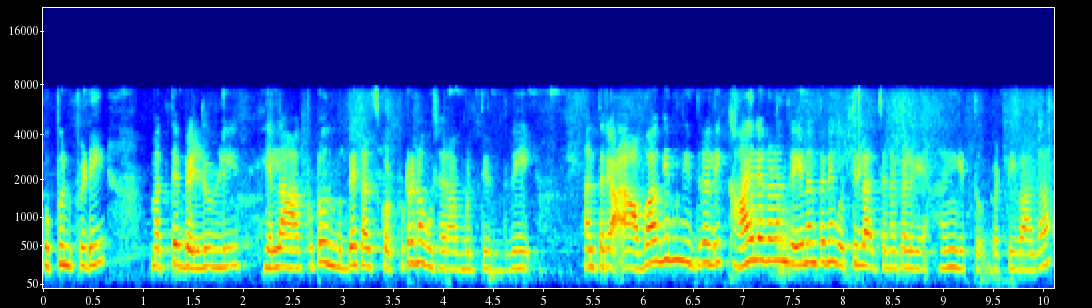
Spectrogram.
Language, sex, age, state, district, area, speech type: Kannada, female, 18-30, Karnataka, Mandya, rural, spontaneous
